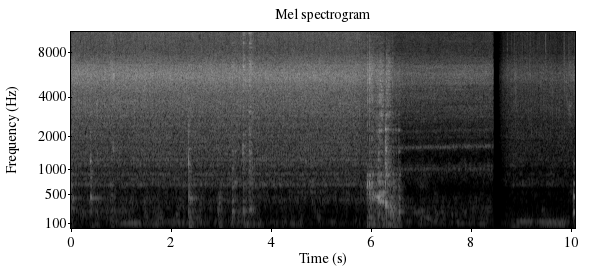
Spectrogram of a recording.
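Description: Vegetables fry in a pan for chirar polao, with a steady close sizzle and repeated scraping stir strokes; a brief pause near the end, then the sizzling resumes.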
